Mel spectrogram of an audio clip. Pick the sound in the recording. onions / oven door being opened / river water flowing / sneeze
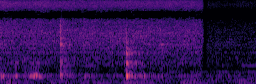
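onions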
